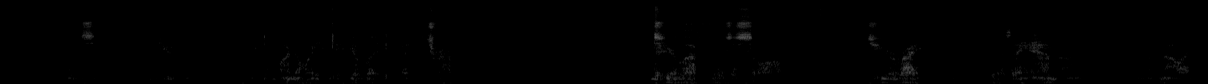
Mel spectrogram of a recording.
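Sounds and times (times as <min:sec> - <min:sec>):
man whispering: 0:00.4 - 0:04.8, 0:05.8 - 0:12.0.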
